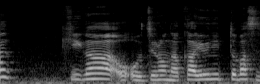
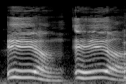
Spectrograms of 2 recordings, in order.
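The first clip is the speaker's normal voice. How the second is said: loud, higher "ええやん、ええやん" like a group's catchphrase; excited quote; 7 semitones higher, 7 dB louder than usual. Retold or imitated. Cohost mimics the group name as a loud, excited chant. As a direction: chant it like a Kansai boy band's hook. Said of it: "みたいな。".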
